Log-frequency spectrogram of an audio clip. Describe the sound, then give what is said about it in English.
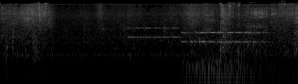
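A cell phone alarm, on the owner's first cell phone, newly got in California, rings with a short sequence of steady electronic tones that step up in pitch, fairly clear over a low rumble and faint background murmur. “I've never had a phone. I just got to California, a cell phone, and I put an alarm on for your show.”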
